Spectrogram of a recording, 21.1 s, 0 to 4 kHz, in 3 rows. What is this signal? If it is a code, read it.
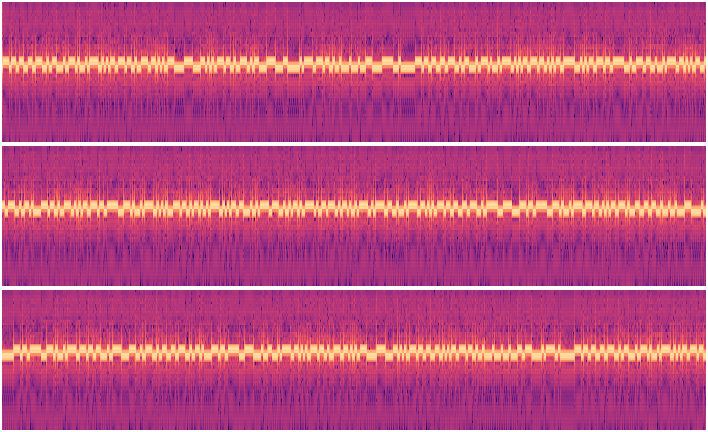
RTTY, about 45.45 baud. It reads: INCHES ARMOR ABOVE 1.5 INCHES STS TAPERING AS THEY DESCEND DEEPER INTO THE SHIP. THE CONNING TOWER ARMOR IS 17.3 INCHES
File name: fsk170 / battleshipnj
